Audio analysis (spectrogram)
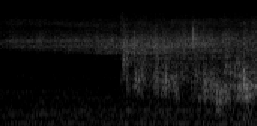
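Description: Water gushes into a commercial brewing vessel during a brew day, switching on abruptly partway through and continuing as a steady, fairly loud hissing rush.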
